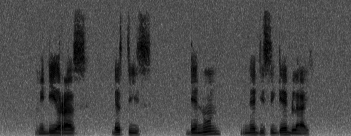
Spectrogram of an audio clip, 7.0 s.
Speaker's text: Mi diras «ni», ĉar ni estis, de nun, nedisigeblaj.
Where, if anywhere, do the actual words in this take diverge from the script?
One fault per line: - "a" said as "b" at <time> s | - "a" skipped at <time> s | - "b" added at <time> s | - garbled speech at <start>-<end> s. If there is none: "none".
- "ni ĉar ni" skipped at 1.6 s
